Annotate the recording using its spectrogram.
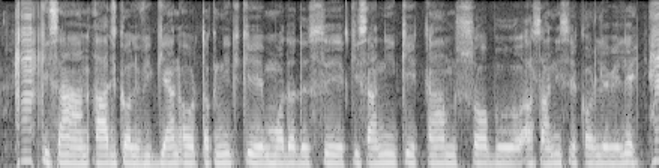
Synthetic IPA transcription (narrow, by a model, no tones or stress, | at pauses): kɪsaːnaːd͡ʒkəlʋɪɡjaːnɔːɾt̪əknikːeməd̪əd̪sekɪsaːnikekaːmsəbaːsaːnisekəɾleweleː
